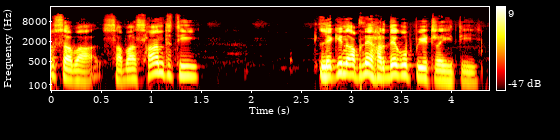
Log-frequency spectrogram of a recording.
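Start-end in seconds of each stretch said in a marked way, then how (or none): none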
